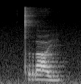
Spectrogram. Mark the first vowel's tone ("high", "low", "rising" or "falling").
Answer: low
